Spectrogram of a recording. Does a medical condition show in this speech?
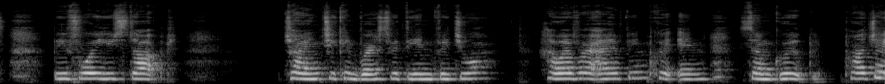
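Yes: cerebral palsy, athetoid.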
